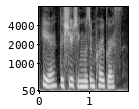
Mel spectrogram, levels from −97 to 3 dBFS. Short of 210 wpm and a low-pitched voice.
No: average, 200 wpm; high, 210 Hz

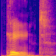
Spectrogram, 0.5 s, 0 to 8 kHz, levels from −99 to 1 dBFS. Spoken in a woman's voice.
Yes: female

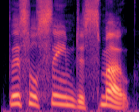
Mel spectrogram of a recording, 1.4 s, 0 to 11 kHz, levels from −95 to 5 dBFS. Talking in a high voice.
Yes: high, 210 Hz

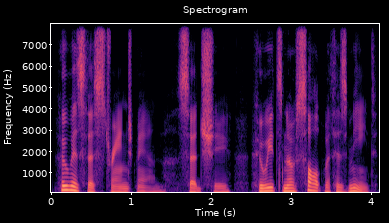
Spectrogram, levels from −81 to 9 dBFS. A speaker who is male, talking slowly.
No: male; fast, 205 wpm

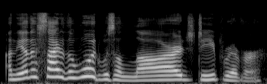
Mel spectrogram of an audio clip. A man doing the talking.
No: female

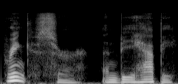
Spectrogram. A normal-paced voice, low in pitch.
Yes: average, 170 wpm; low, 110 Hz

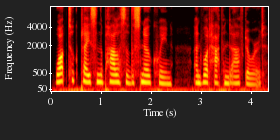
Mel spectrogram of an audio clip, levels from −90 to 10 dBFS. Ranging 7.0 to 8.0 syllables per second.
No: 5.6 syllables/s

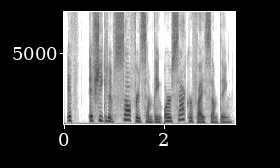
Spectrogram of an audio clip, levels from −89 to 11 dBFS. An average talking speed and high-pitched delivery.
Yes: average, 155 wpm; high, 230 Hz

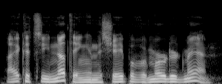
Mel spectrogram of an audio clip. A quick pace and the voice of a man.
Yes: fast, 295 wpm; male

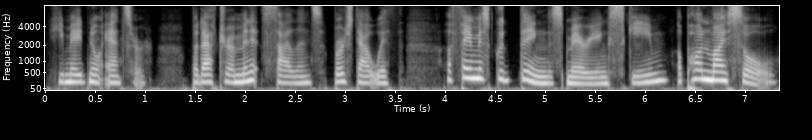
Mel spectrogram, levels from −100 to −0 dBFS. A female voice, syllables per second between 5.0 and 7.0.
Yes: female; 5.2 syllables/s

